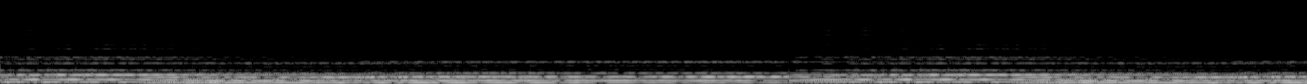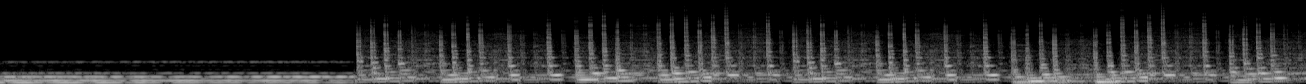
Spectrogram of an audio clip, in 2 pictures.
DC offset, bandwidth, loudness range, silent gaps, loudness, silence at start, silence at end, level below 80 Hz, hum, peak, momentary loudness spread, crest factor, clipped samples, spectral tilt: under 0.1%; 10.5 kHz; 3 LU; none; -26 LUFS; 0 s; 0 s; -40 dBFS; none; -10 dBFS; 5 LU; 16 dB; under 0.1%; -7.5 dB/octave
